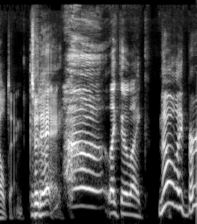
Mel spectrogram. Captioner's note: squawks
